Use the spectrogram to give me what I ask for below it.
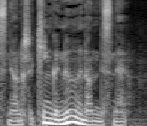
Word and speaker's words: King Gnu: あれ、あの人たちはキング、グヌって書いてキングヌーって読むんですね。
